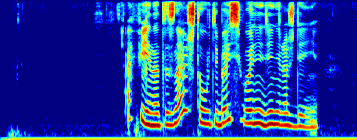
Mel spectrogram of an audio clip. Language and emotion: Russian, positive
